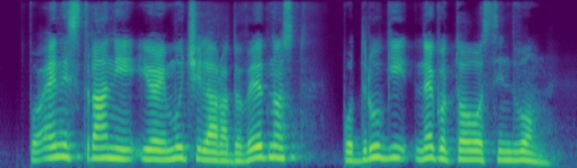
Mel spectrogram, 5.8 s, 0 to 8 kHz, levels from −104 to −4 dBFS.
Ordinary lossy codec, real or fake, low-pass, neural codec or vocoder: none; fake; none; codec, 16 kHz, 1 kbps, X-Codec, WavLM features, trained on Multilingual LibriSpeech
